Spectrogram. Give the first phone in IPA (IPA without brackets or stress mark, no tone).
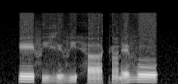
eː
